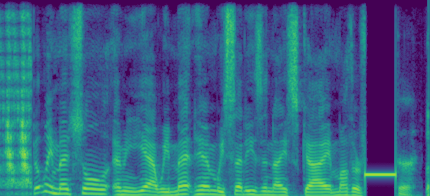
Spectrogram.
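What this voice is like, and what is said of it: Usual voice. Nothing is said of it.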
